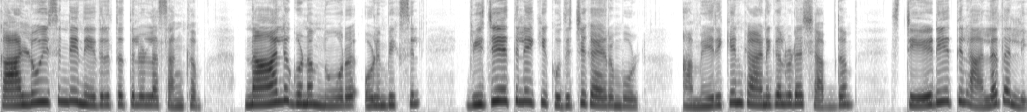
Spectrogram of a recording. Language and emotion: Malayalam, happy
